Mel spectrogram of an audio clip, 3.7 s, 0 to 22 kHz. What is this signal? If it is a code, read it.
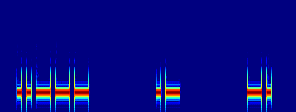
Morse code, heard as a keyed tone, about 20 wpm, spaced as for 8 wpm, 700 Hz. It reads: 2AN
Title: 081 Lesson 14e - Number 2 - Three Characters 20wpm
